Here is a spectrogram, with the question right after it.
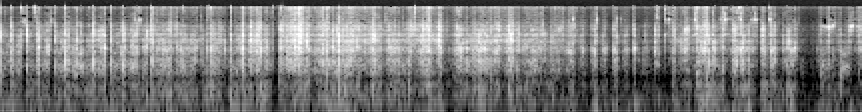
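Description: Long acrylic nails on both hands scratch and tap across a clear plastic sleeve album page holding puffy fish stickers. The result is a steady, bright, crinkly stream of fast scratches and crisp clicks, mostly high-pitched with almost no low end. Each sound is dry and short, with brief quieter gaps.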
